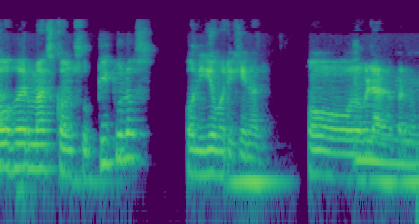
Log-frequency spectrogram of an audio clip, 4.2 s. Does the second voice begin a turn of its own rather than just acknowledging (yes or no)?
yes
